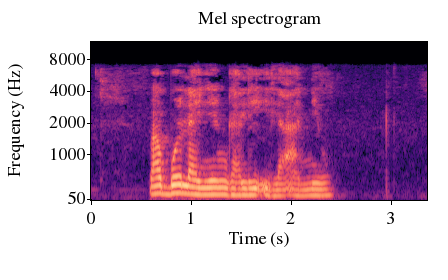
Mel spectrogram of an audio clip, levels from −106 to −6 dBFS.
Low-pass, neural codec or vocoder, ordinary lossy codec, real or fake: 7.2 kHz; none; Opus, 64 kbps; real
